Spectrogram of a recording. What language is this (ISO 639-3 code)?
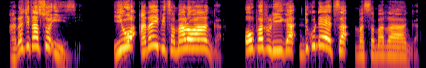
nya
